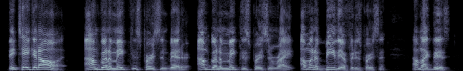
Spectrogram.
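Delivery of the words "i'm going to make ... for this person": ordinary talk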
